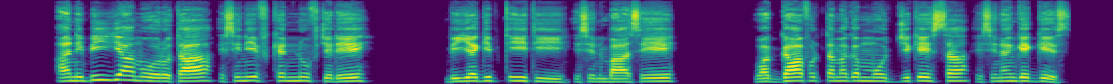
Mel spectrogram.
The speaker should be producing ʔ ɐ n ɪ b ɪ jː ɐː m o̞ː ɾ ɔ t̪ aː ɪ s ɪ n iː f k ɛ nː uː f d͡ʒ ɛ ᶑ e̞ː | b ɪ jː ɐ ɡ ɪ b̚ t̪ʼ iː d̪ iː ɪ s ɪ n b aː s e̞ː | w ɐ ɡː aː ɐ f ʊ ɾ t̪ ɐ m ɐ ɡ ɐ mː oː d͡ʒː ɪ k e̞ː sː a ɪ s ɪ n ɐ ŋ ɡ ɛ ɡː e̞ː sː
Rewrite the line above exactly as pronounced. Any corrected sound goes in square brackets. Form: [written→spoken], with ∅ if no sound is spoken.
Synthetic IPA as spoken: ʔ ɐ n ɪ b ɪ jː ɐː m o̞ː ɾ ɔ t̪ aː ɪ s ɪ n iː f k ɛ nː uː f d͡ʒ ɛ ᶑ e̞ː | b ɪ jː ɐ ɡ ɪ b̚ t̪ʼ iː [d̪→t̪] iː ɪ s ɪ n b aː s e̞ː | w ɐ ɡː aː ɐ f ʊ ɾ t̪ ɐ m ɐ ɡ ɐ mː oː d͡ʒː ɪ k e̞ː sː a ɪ s ɪ n ɐ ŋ ɡ ɛ ɡː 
